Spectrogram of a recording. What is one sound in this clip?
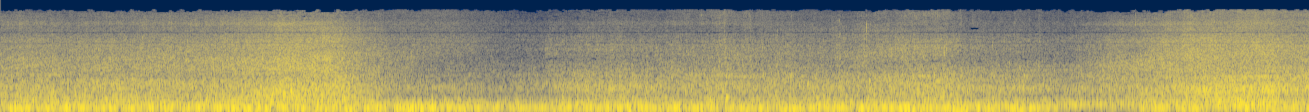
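Small waves wash up and break gently on the shore.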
